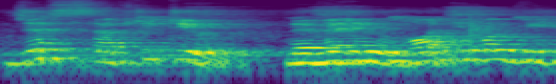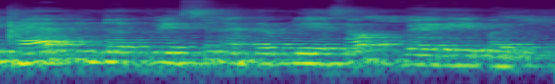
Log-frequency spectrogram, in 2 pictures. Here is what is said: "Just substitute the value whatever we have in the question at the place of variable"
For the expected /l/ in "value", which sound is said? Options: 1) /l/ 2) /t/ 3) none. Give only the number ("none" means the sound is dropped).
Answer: 3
